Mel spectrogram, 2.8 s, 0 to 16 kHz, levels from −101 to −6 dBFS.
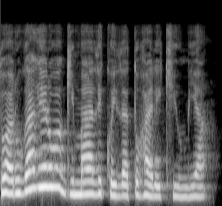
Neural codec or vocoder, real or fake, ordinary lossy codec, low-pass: vocoder, 22.05 kHz, 80 mel bands, Vocos; fake; MP3, 96 kbps; 9.9 kHz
